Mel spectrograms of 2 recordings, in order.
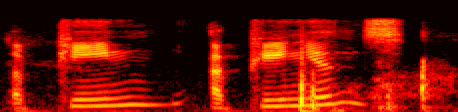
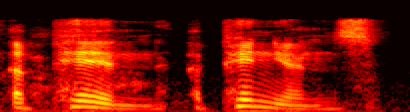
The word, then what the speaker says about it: opinions: Remember, a short I sound. Instead of opinions, it is opinions.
